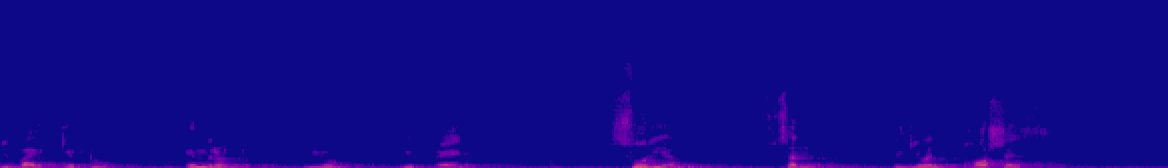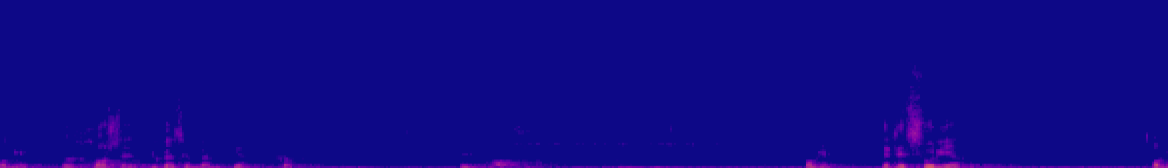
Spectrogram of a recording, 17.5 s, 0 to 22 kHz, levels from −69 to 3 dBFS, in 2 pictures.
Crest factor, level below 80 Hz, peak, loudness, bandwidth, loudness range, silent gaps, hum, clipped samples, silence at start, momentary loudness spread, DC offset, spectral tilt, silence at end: 20 dB; -68 dBFS; -28 dBFS; -46 LUFS; 17 kHz; 9 LU; none; none; under 0.1%; 0 s; 20 LU; under 0.1%; -5.5 dB/octave; 0 s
